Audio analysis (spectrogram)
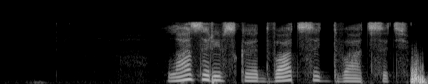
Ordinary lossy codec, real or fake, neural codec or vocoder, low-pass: none; real; none; 7.2 kHz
